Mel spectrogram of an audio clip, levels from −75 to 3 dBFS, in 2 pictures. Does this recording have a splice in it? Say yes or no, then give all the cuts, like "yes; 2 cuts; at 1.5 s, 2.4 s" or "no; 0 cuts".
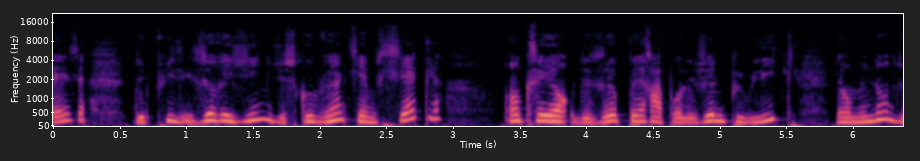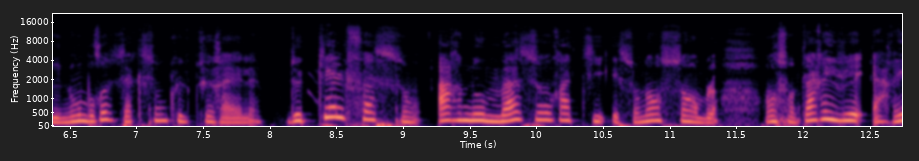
yes; 2 cuts; at 3.9 s, 8.0 s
